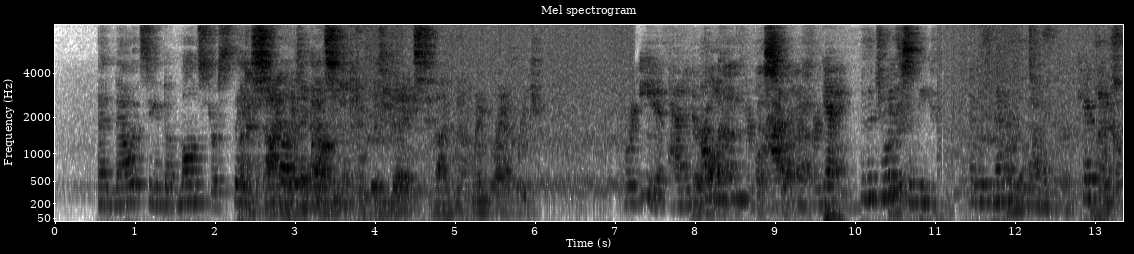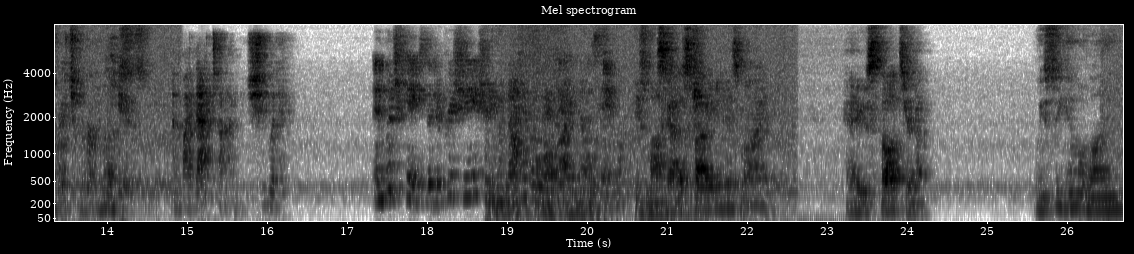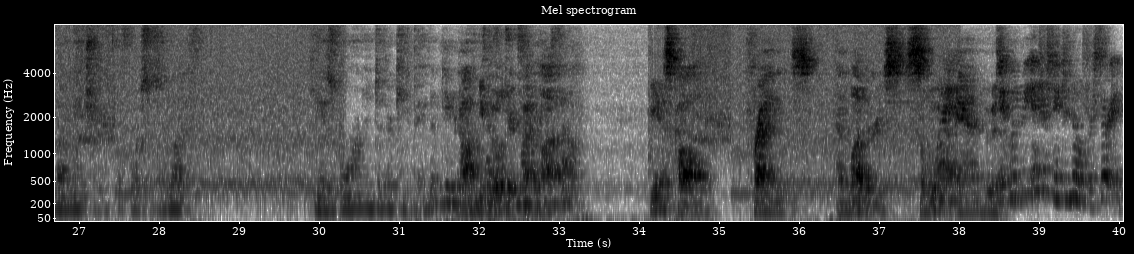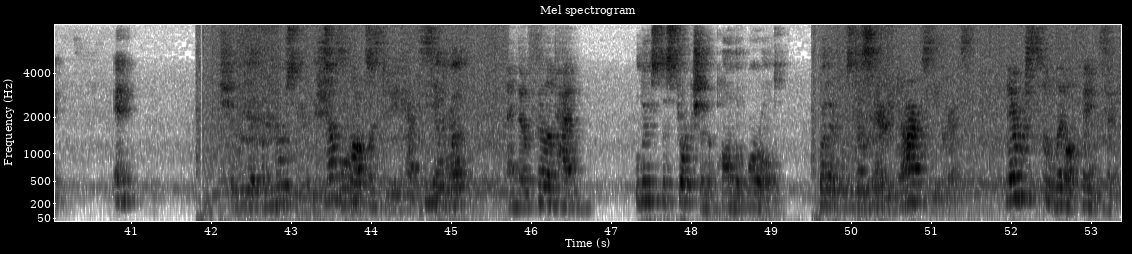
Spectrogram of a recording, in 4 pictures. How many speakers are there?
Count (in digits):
9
